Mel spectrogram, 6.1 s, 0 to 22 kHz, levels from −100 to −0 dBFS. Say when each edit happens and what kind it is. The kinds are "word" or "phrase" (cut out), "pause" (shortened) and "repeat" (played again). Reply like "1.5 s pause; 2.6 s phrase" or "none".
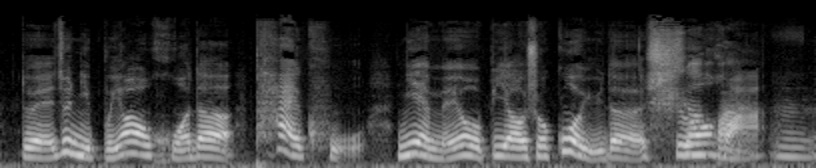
1.8 s pause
